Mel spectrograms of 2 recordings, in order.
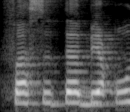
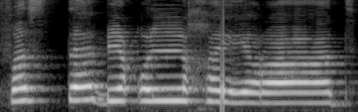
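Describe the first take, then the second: First: ഫസ്തബിഖു cut short, the final l dropped; wrong pronunciation. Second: ഫസ്തബിഖുൽ with its l kept, chanted slowly and high; correct recitation. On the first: Teacher shows students the wrong ഫസ്തബിഖു, ending dropped. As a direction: say ഫസ്തബിഖു without its ending l, as the mistake. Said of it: "എന്ന് ഓതരുത്". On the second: Teacher models the correct ഫസ്തബിഖുൽ, l sounded, chanted. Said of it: "അതുപോലെ ഓതുക കേട്ടോ". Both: Shown as a demonstration.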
